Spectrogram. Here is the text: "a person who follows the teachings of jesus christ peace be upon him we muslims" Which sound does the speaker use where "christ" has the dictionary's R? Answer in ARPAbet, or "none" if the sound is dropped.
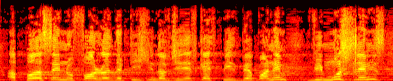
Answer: none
